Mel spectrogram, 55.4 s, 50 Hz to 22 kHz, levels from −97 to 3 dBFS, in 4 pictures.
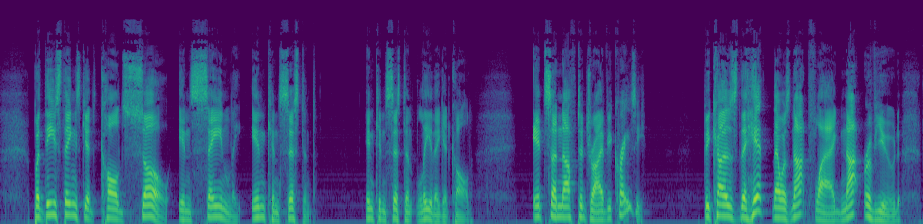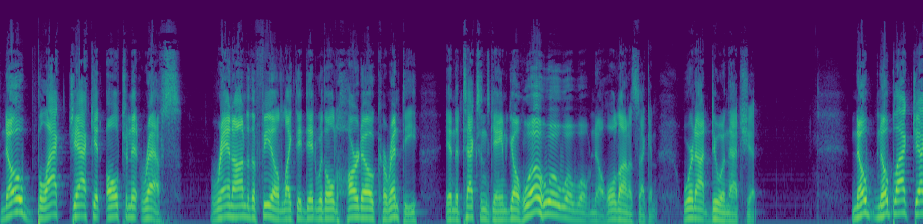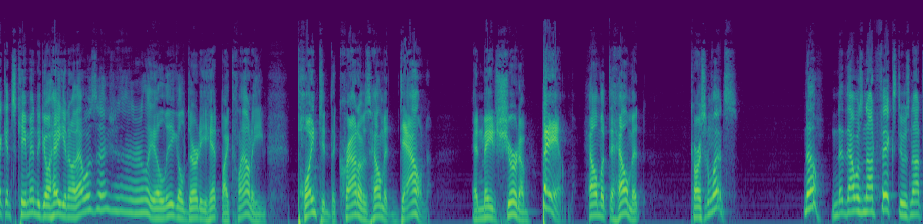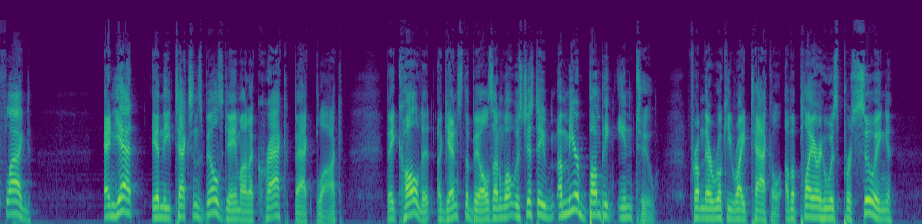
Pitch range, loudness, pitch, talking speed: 95-150 Hz, -21 LUFS, 130 Hz, 160 wpm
